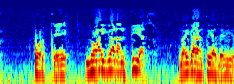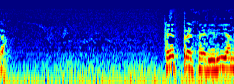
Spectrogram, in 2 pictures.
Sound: non-English narration

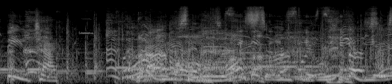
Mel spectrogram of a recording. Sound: applause & Approving Chatter

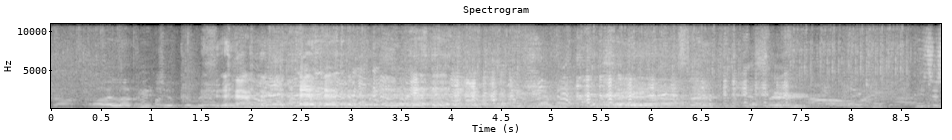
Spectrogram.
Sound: laughter

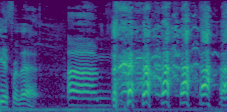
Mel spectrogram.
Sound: laughter

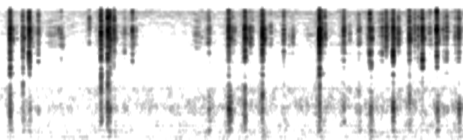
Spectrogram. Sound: typing; and more typing

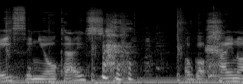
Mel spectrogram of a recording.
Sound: laughs

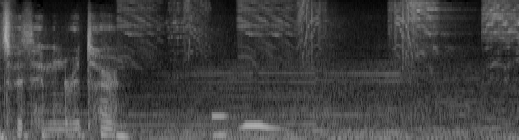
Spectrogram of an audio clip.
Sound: boo-woop

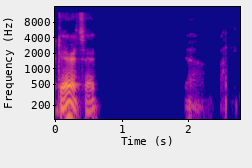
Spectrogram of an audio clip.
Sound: pause

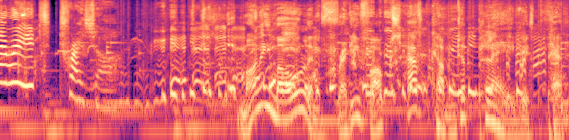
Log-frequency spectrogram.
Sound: laughing

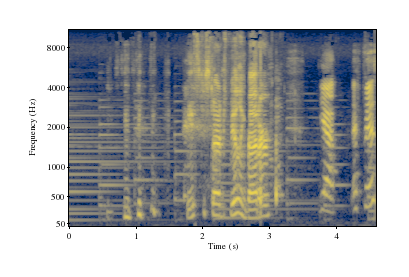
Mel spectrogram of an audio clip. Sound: laughs

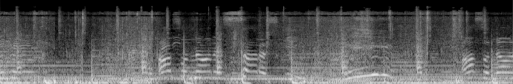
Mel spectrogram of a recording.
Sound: laughs

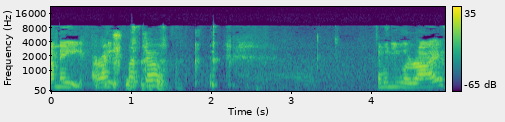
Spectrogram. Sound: laughing

